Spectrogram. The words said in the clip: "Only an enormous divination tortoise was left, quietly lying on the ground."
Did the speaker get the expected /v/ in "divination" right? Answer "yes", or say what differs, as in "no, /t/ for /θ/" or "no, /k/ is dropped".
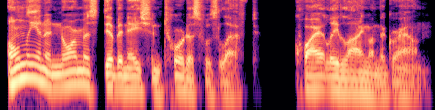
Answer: yes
